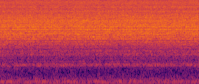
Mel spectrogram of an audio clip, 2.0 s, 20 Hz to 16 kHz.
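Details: 1960 gas furnace after relighting the pilot and confirming the thermocouple works: steady, even roar and hiss of the main burner with no popping, flutter or surging; flame running normally.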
